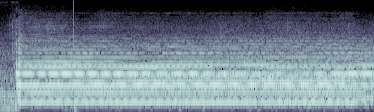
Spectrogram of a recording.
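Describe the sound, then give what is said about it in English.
A loud, steady stadium siren blares continuously for three quarter time at the qualifying final between Sturt and the Adelaide Crows, starting abruptly and holding one sustained, harmonically rich tone without wavering. “Siren sounds for three quarter time.”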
